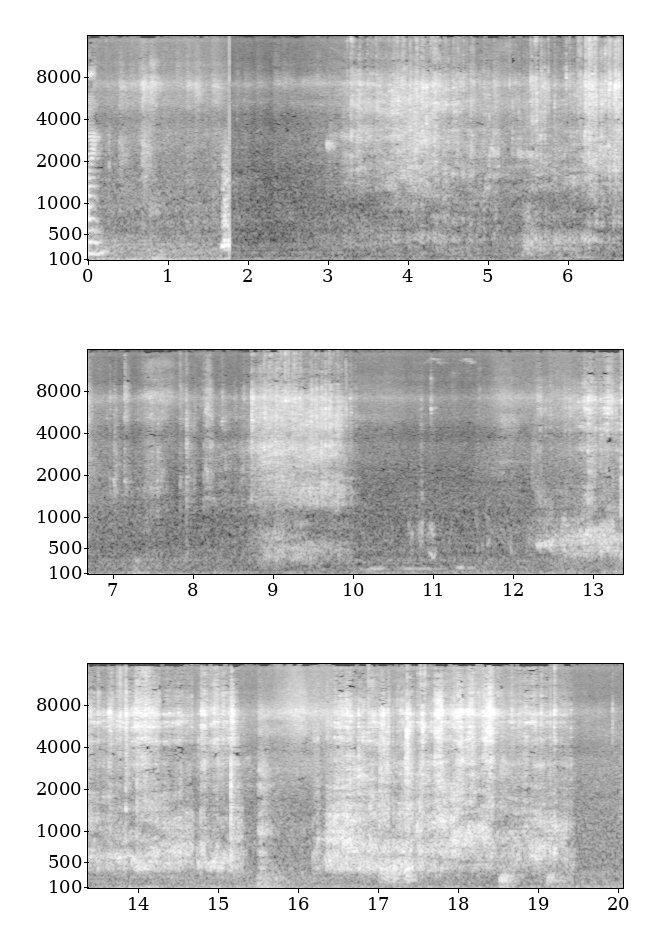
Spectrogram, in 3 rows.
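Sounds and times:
toy train wheels rattling on floor: 3.0s - 10.1s, 11.8s - 15.5s, 16.2s - 19.5s.

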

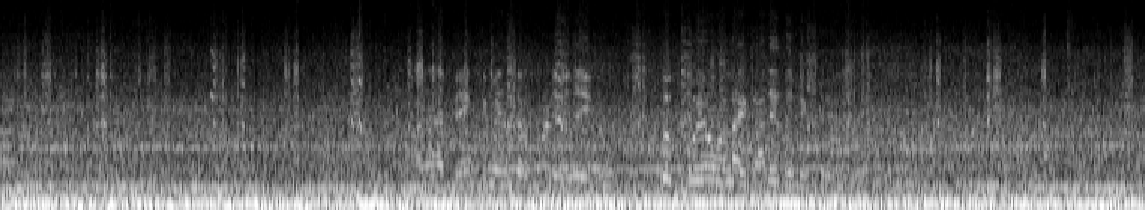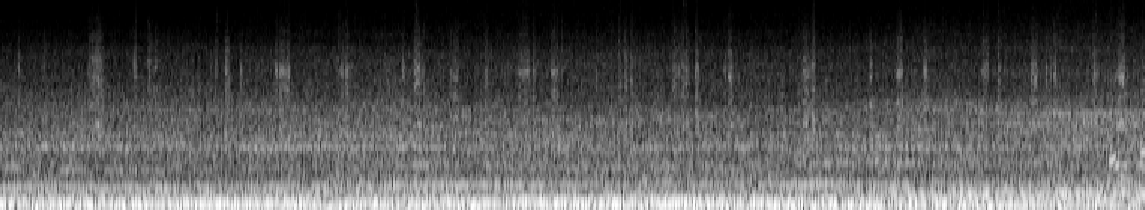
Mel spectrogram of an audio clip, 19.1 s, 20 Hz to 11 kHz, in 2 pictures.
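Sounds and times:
light rattles: 0.0s - 19.0s
vehicle engine running: 0.0s - 19.0s.

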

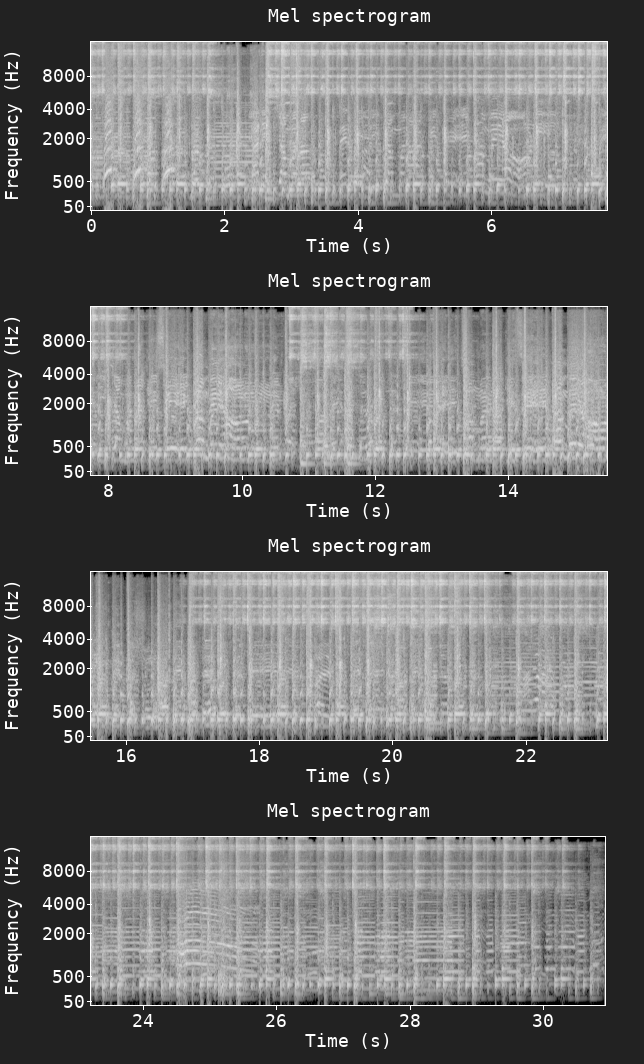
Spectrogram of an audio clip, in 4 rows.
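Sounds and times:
rattle shaking: 0.0s - 2.0s, 2.6s - 8.4s, 10.7s - 12.7s, 16.9s - 30.4s.

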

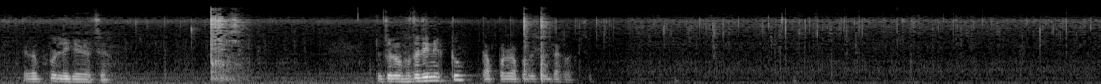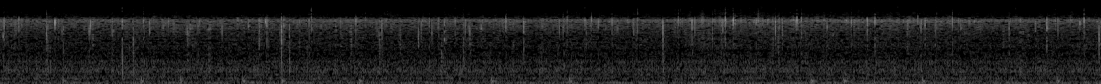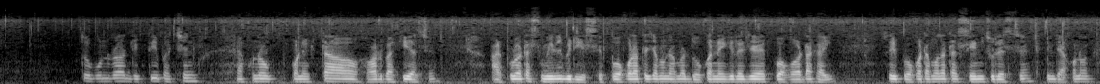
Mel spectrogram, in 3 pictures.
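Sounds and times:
food sizzling in hot oil: 0.0s - 33.0s
crackling pops of oil: 5.2s - 6.0s.

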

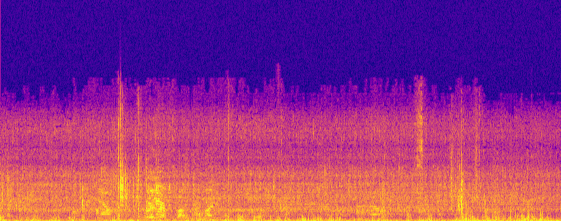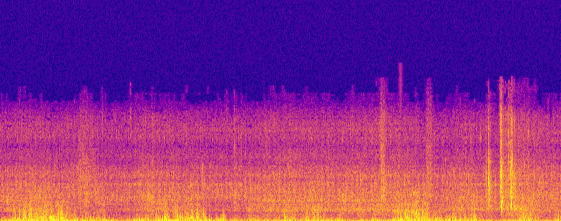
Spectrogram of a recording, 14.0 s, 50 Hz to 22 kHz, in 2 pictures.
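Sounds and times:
boat motor running: 0.0s - 14.0s
wind buffeting microphone: 0.0s - 14.0s.

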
